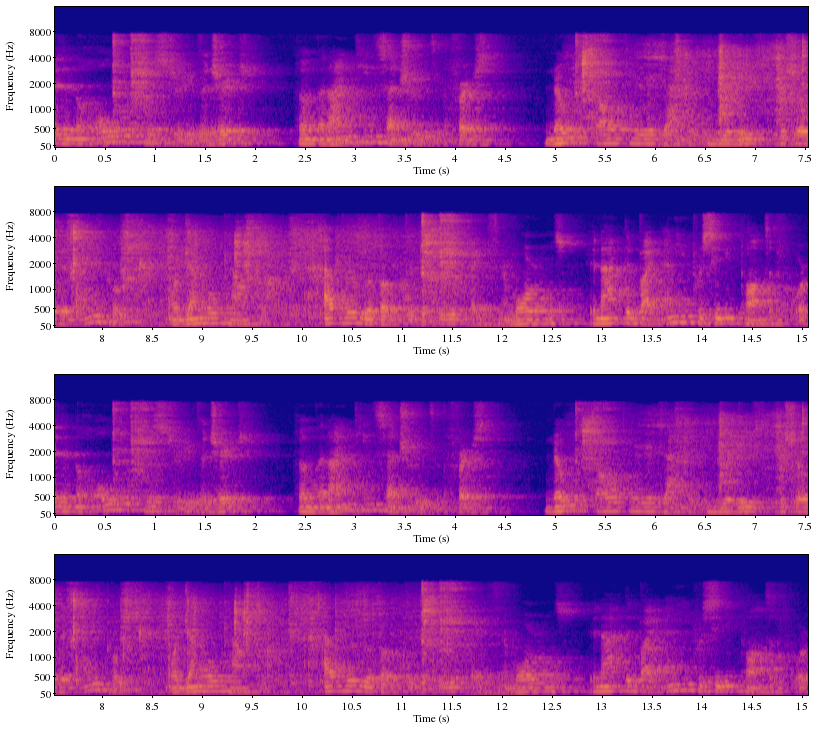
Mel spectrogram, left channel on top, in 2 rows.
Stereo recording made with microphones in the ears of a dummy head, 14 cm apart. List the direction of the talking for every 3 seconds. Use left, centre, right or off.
right, right, right, left, left.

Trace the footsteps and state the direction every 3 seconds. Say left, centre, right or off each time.
off, left, centre, right, off.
